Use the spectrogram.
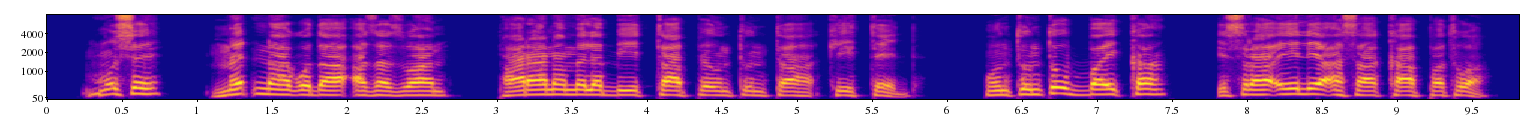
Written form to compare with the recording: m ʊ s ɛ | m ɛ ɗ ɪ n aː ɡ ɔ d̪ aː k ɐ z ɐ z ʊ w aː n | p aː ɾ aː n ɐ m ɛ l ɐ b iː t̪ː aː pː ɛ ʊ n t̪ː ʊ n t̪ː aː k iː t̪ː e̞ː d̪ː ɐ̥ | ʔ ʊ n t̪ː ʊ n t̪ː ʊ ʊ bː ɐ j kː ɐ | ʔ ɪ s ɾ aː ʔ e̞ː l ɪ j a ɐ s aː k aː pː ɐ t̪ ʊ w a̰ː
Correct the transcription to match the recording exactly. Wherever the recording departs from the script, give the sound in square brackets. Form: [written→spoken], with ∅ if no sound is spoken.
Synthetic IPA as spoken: m ʊ s ɛ | m ɛ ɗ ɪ n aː ɡ ɔ d̪ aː [k→ʔ] ɐ z ɐ z ʊ w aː n | p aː ɾ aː n ɐ m ɛ l ɐ b iː t̪ː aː pː ɛ ʊ n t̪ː ʊ n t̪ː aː k iː t̪ː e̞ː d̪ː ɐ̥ | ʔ ʊ n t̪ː ʊ n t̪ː ʊ ʊ bː ɐ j kː ɐ | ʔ ɪ s ɾ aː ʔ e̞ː l ɪ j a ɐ s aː k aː pː ɐ t̪ ʊ w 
